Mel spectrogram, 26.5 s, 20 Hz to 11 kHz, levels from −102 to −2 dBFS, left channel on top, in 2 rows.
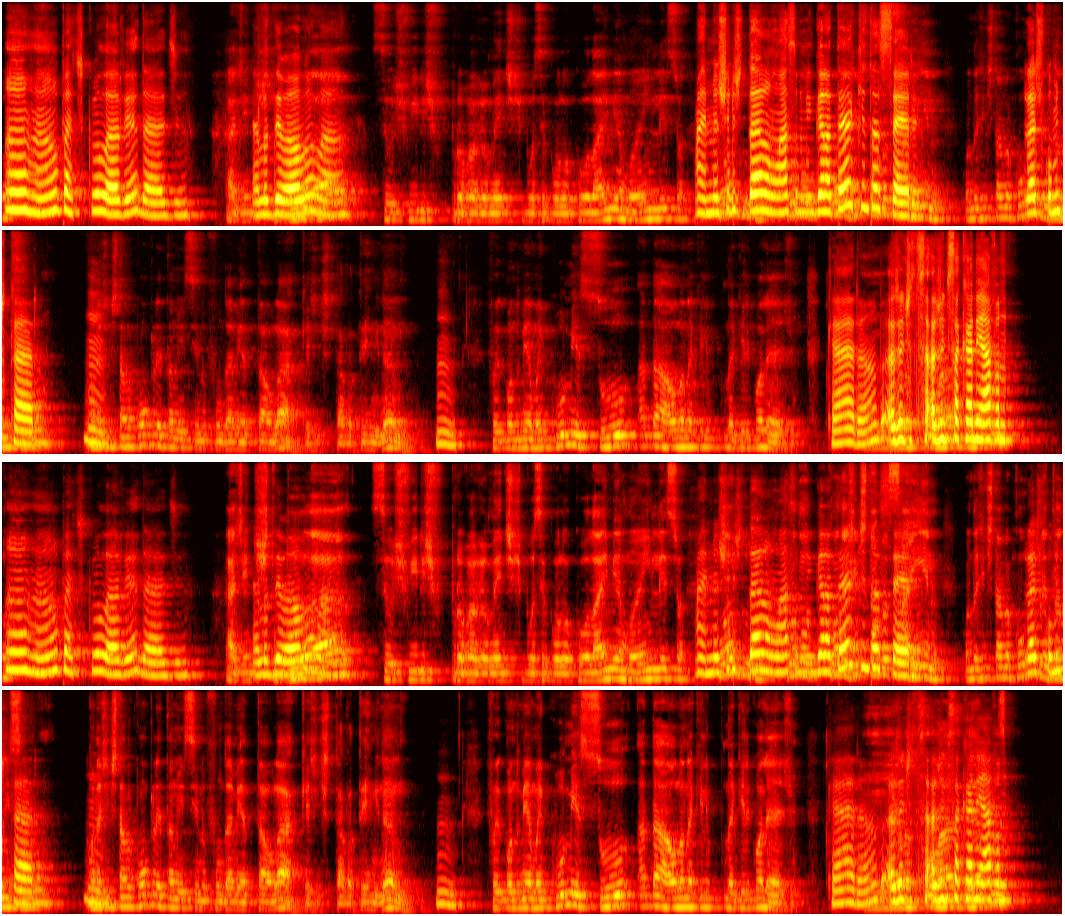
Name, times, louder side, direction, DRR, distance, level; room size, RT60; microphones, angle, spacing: voice 1, 0.0-2.4 3.1-4.3 8.7-11.5 12.8-13.8 14.3-14.6 18.7-18.9 23.6-25.8, left 4 dB, 40° left, 0.6 m, -27 dB
voice 2, 2.8-4.4 4.6-8.6 9.0-9.5 9.8-11.7 12.0-13.8 14.3-18.3 19.4-23.2 24.0-25.8, right 2 dB, 50° right, 1.1 m, -39 dB
12.5 x 10.5 x 6.8 m
head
